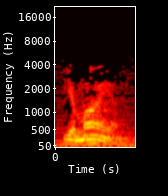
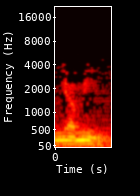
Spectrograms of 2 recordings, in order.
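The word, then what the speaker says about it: ימים: because now he called Yamayim. Now, or Yamim, I'm sorry, I'm pronouncing it wrong. Yamim.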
